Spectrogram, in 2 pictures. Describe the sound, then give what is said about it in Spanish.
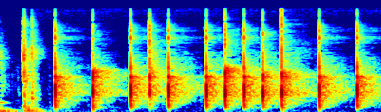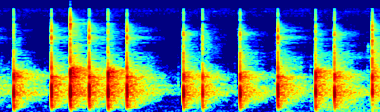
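A single recorded hand clap, pitch-shifted and used as a sample to build a steady percussion loop: dozens of sharp, crisp hits alternating between higher and lower tones in a repeating groove, with no voices. “que realmente es una sola palma, pero simplemente después de grabarla le cambio el tono y luego la eh, hice, hice este patrón de percusión.”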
